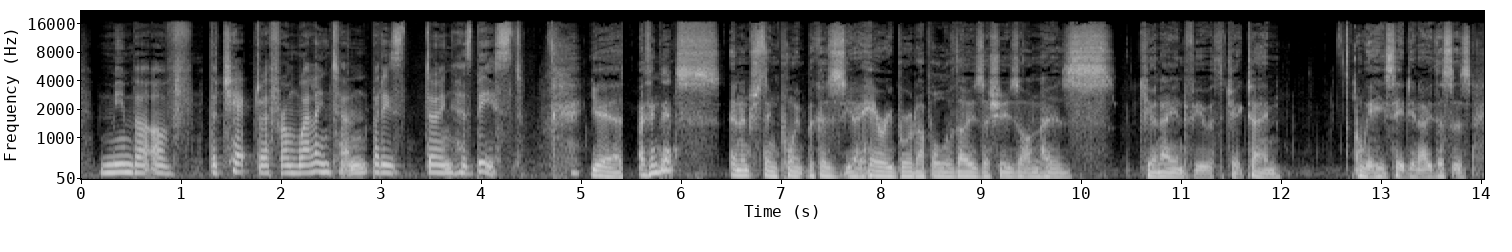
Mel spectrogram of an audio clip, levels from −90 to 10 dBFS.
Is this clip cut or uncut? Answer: cut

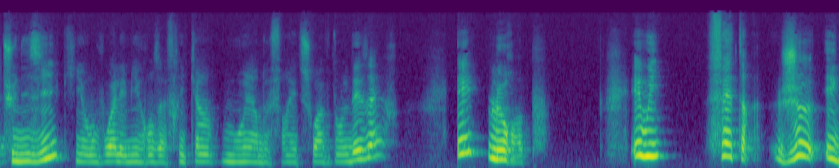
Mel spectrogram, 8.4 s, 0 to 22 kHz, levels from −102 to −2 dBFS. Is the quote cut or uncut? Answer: cut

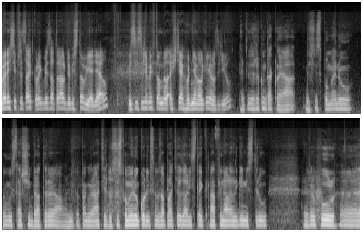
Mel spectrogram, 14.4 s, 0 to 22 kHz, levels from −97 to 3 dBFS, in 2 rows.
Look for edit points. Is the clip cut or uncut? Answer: cut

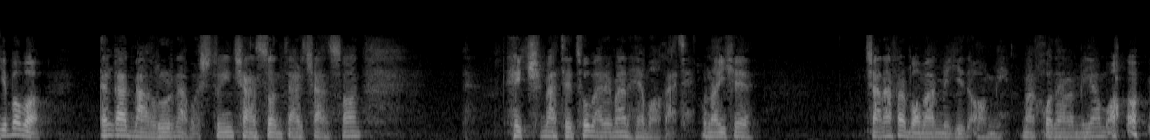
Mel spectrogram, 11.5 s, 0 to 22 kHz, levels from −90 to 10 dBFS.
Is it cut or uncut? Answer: cut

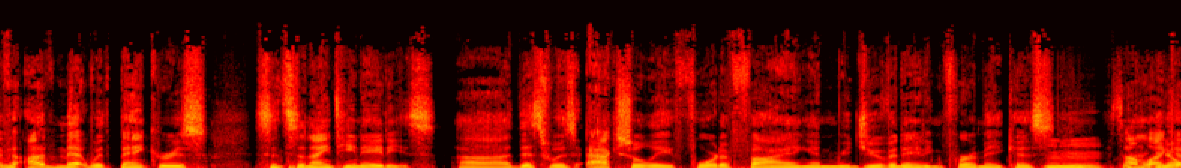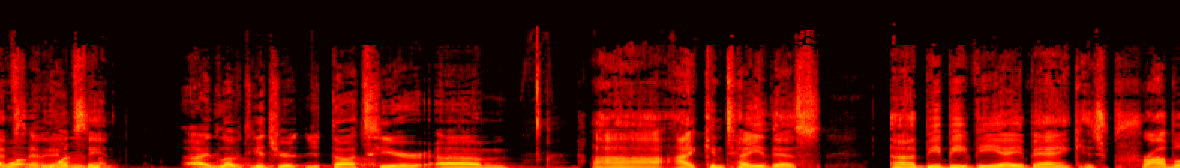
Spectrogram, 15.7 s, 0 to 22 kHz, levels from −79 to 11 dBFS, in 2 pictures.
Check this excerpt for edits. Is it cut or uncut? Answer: cut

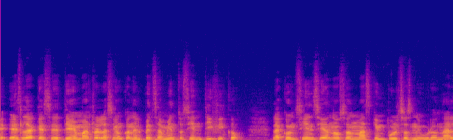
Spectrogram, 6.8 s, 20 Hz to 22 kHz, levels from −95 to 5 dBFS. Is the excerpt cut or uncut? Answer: uncut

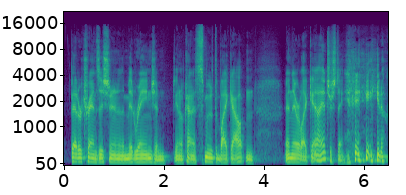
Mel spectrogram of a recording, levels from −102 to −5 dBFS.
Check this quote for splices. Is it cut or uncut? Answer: uncut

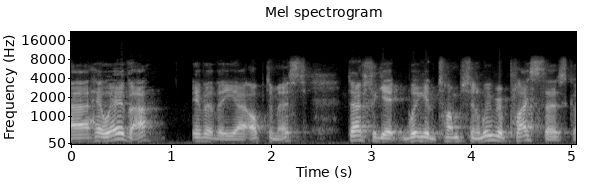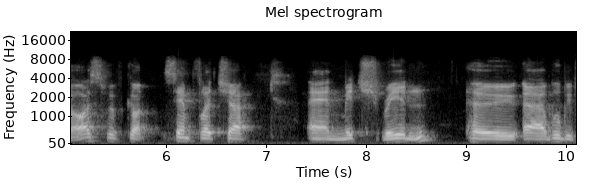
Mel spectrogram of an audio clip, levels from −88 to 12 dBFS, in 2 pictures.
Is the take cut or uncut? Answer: uncut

